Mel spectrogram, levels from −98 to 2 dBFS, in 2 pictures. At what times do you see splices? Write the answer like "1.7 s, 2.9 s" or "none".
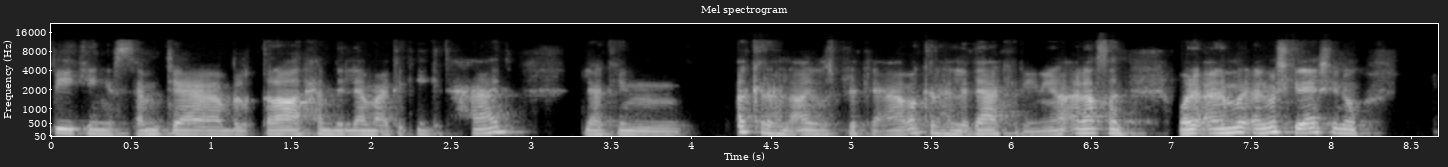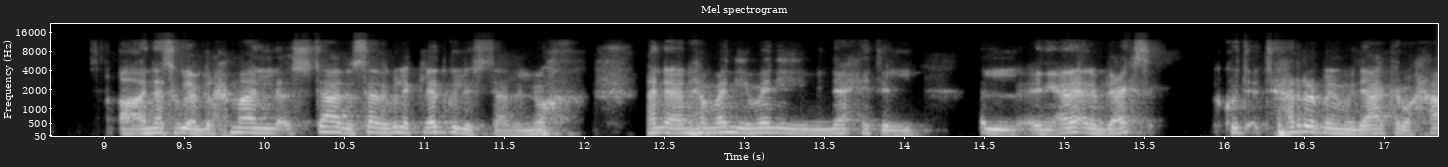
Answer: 15.1 s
